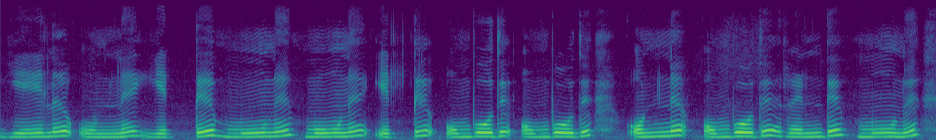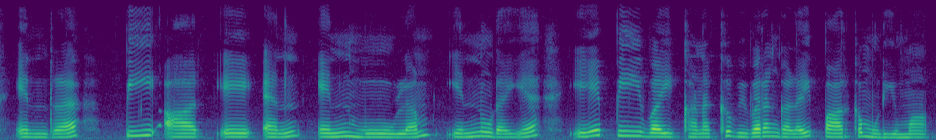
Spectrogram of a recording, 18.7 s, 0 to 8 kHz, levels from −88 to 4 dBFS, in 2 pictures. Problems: none marked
